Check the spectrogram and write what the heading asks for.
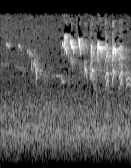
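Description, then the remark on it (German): A European robin sings a short run of thin, high warbling notes, faint, over a steady hiss of background noise with no voices. “Das sagt mir auch das Rotkehlchen hier.”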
